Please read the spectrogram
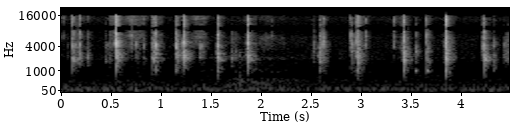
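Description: Repeated small plastic clicks of a handheld remote's button being pressed over and over, irregularly and sometimes in quick pairs; the remote is not responding, which she puts down to a dying battery.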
